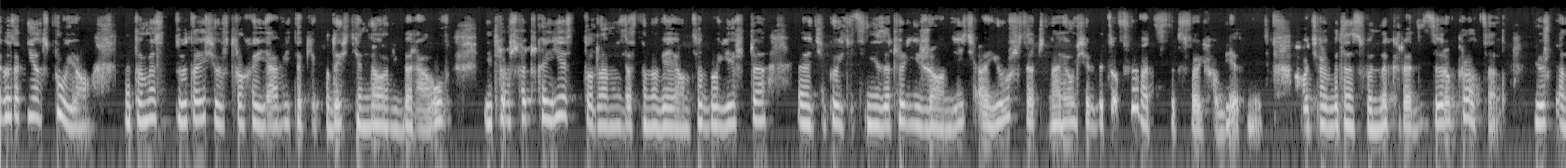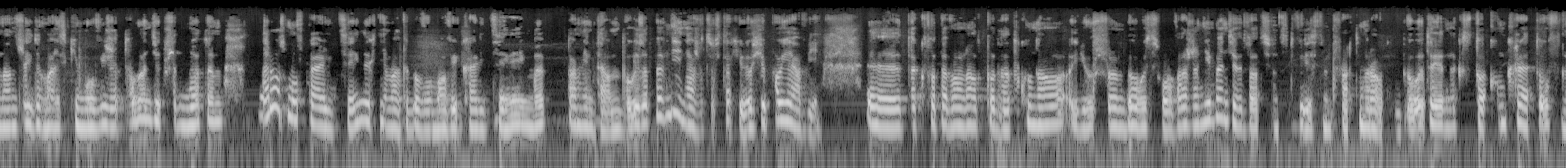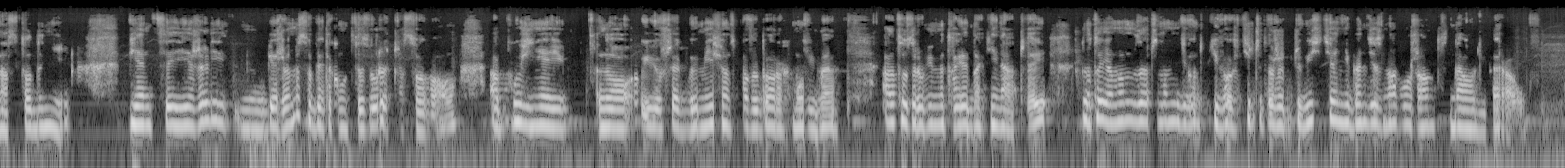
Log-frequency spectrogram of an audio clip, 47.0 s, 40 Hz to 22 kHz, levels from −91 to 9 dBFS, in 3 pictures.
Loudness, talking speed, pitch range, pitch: -14 LUFS, 160 wpm, 190-225 Hz, 205 Hz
